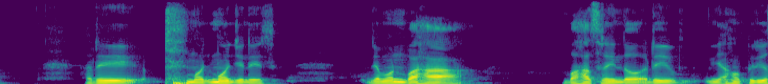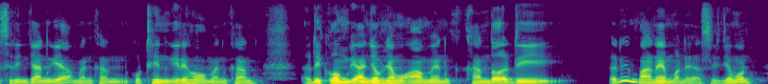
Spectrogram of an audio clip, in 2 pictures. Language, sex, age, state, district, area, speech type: Santali, male, 30-45, West Bengal, Dakshin Dinajpur, rural, spontaneous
